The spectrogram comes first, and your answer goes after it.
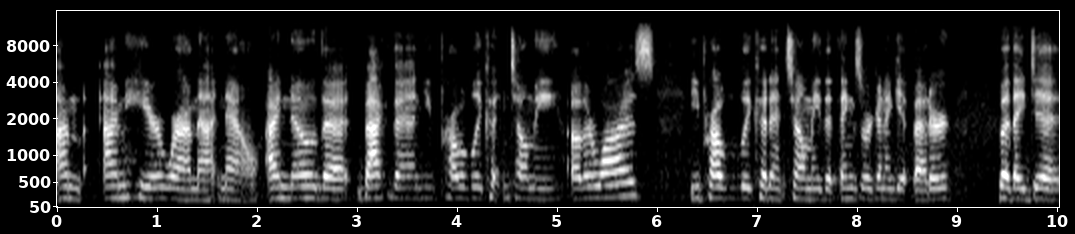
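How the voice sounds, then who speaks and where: With an American accent, a woman delivers a flat monotone marked by big swings in loudness. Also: medium pitch for a woman, moderate pace. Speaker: musician. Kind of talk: interview. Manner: halting.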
